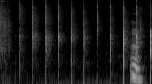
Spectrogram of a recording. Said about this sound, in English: Big round of applause.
